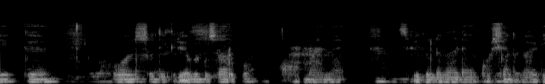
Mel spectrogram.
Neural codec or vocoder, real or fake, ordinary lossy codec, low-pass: none; real; Opus, 64 kbps; 7.2 kHz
